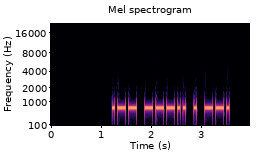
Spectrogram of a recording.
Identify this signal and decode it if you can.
Morse code, heard as a keyed tone, about 21 wpm, 700 Hz. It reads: W8EG
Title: USA Call Signs - 4 Characters - Repeated 3x - 22wpm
